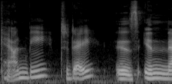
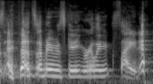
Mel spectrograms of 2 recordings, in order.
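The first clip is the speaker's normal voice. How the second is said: high, loud, quick burst through laughter; laughing; 13 semitones higher, 9 dB louder, much faster than usual. Real, not acted. Meditation teacher jokes to class about noise outside, laughing. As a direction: crack up while getting the words out.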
